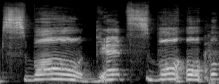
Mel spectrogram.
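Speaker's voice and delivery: full-on, high, shouted yell. Playing a character yelling at DiCaprio to get small: yelling as Rex. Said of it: "start yelling".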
